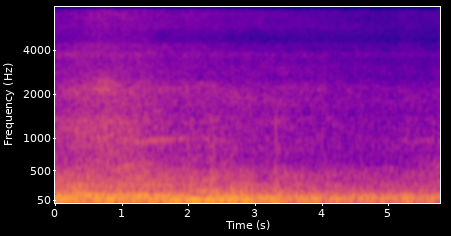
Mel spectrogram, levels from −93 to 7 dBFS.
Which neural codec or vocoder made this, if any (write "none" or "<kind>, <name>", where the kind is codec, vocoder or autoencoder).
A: codec, DAC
